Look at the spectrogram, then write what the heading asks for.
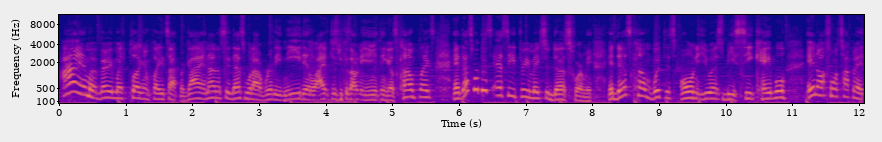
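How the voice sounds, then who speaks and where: A man's voice: fairly high pitch, darkish tone. A man with a St. Louis American accent giving a casual, enthusiastic product review in slangy, conversational language. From St. Louis, Missouri, United States. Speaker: tech reviewer and content creator.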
